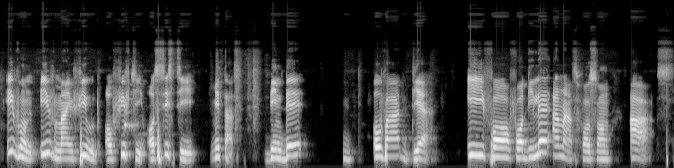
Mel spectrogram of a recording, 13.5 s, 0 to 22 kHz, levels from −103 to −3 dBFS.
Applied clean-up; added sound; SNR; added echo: none; none; none; none.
